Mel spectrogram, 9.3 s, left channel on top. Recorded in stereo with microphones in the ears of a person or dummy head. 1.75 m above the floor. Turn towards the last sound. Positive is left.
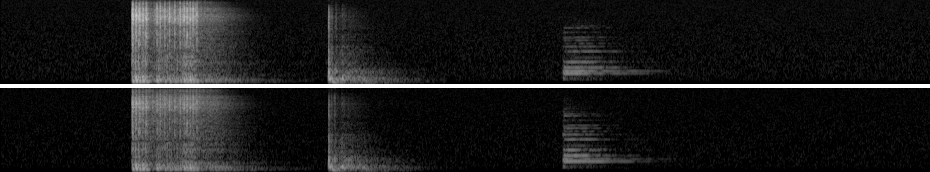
turn(degrees=-50)  # may be behind; listen again after turning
